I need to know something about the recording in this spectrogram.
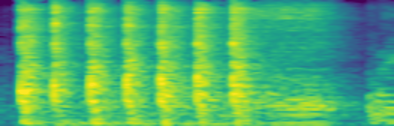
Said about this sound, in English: Refrigerator No, it's still doing the clicking on, clicking on. He said it's the relay. It's the what? Relay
